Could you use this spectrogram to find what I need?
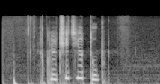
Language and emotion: Russian, neutral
